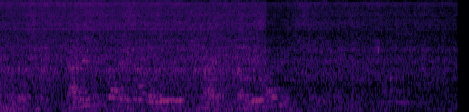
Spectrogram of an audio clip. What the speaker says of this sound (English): add in some chopped onions, then mix everything and fry until the meat changes its color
